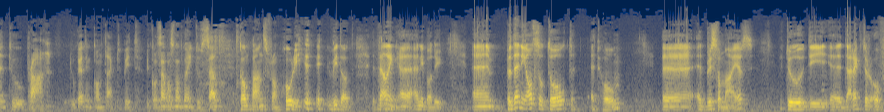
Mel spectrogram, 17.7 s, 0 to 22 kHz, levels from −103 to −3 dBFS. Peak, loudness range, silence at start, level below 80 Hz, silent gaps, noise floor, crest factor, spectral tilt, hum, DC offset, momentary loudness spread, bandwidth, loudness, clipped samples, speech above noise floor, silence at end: 0 dBFS; 7 LU; 0 s; -48 dBFS; none; -40 dBFS; 18 dB; -3 dB/octave; none; under 0.1%; 16 LU; 17 kHz; -16 LUFS; under 0.1%; 23 dB; 0 s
